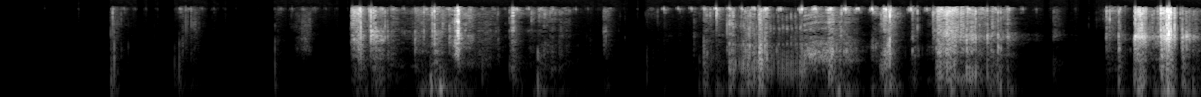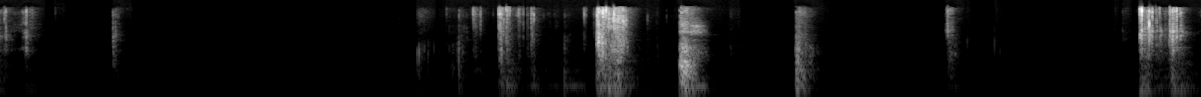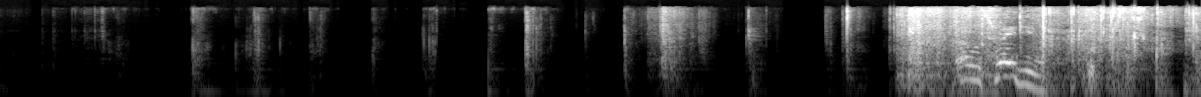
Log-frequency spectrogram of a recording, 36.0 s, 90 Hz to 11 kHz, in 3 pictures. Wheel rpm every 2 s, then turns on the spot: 0, 0, 0, 0, 0, 0, 0, 0, 0, 0, 0, 0, 0, 0, 0, 0, 0, 0.
none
